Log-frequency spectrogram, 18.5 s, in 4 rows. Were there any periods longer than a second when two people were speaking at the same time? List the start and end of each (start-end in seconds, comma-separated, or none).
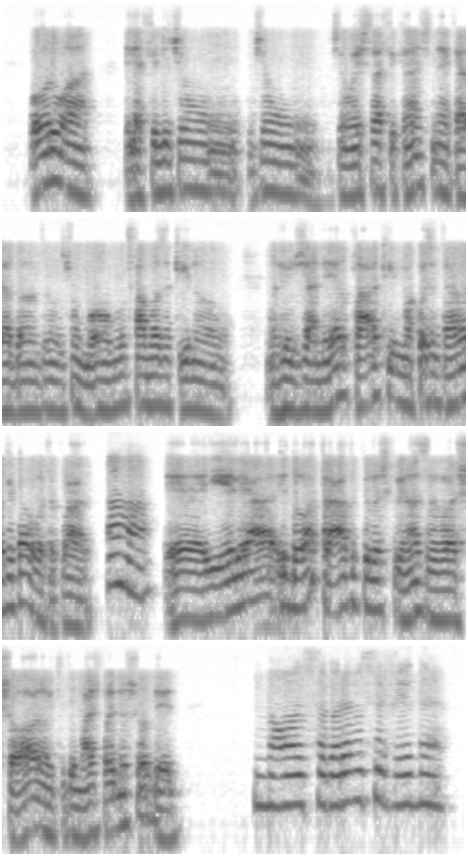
none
